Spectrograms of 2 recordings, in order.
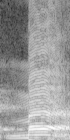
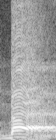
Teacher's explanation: Tapi huruf mim dia tak perlu tekan, ma lepas. Dan huruf mim juga makhraj dia ada bunyi ke hidung. Tapi huruf ba dia tak ada bunyi hidung.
